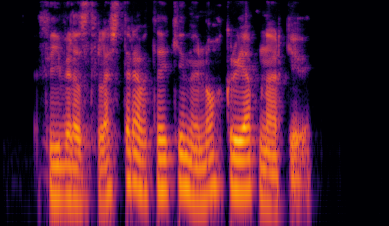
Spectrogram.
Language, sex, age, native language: Icelandic, male, 20-29, Icelandic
